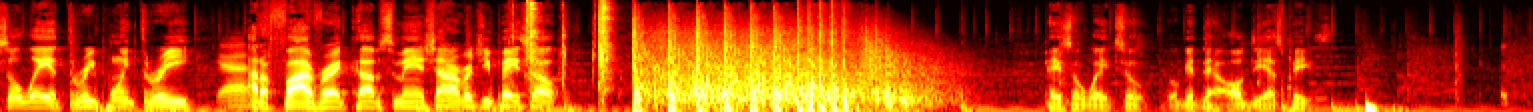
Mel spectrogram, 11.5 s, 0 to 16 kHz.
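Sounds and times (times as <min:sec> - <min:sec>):
speech: 0:00.0 - 0:04.4, 0:07.8 - 0:10.0
gunfire echo: 0:04.0 - 0:07.3
rapid gunfire barrage: 0:04.7 - 0:07.2.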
